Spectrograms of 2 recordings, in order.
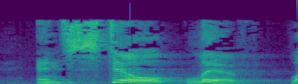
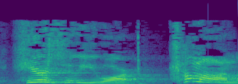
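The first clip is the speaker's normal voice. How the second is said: raised, louder urging to get going; rallying exhortation; 5 semitones higher, 4 dB louder than usual. Acted. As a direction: punch it out like a pep talk. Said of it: "Right in the middle is that reminder".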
